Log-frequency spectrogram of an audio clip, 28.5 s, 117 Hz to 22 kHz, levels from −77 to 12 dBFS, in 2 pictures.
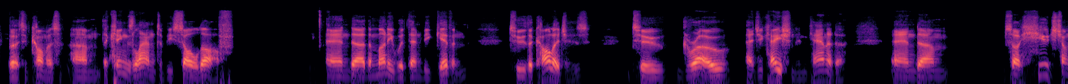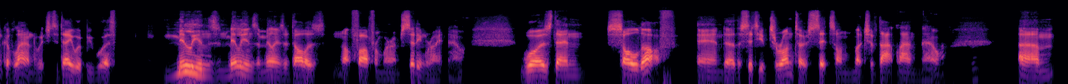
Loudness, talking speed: -19 LUFS, 150 wpm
